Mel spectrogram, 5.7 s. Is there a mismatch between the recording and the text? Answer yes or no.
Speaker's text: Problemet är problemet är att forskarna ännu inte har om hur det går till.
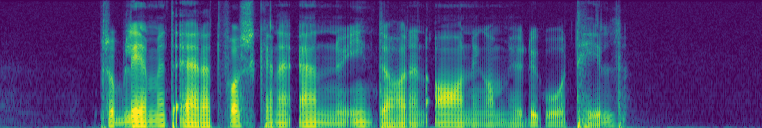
yes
